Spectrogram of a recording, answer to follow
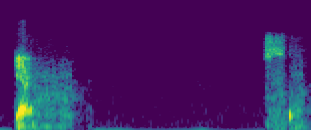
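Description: A single short spoken "yeah", then dead silence.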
